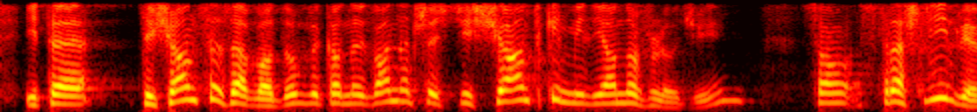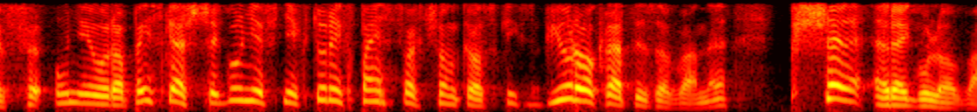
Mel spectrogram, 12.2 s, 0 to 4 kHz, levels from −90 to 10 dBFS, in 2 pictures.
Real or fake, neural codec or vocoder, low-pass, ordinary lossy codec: fake; codec, 16 kHz, 8 kbps, FunCodec, trained on Chinese and English, 25 frames a second; 3.6 kHz; none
